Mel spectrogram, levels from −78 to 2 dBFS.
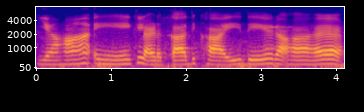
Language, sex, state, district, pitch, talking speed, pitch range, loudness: Hindi, female, Punjab, Pathankot, 205 Hz, 100 wpm, 195-215 Hz, -15 LUFS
